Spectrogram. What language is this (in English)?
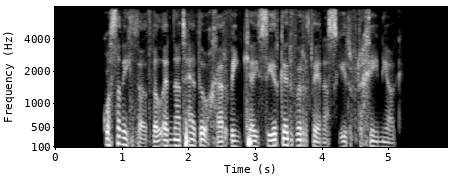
Welsh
